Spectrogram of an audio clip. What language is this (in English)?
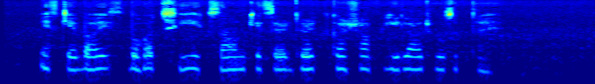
Urdu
